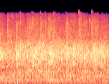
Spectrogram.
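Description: Audience in a hall at a Jain monk's question-and-answer gathering clapping steadily, a dense, even patter of many hands sustained throughout at moderate distance.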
